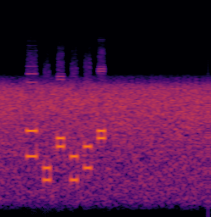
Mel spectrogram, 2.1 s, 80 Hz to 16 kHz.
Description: Multi-frequency trunk signalling (R1, as on North American trunks), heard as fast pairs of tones, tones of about 70 ms, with phone line noise. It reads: KP 1025 ST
